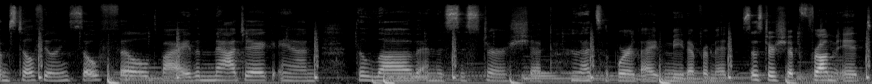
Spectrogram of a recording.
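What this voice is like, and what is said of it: Voice a little rough from cold. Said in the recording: “my voice is a little shot because I think I got a little cold”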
